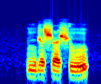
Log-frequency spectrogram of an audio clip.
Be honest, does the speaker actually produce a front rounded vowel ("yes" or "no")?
yes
